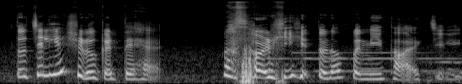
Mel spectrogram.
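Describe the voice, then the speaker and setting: Ordinary pitch variation in a woman's speech, with noticeable background noise behind it. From West Bengal, India. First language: Bengali (speaking Hindi). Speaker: YouTuber. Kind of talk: storytelling vlog. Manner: casual, hesitant with fillers.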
